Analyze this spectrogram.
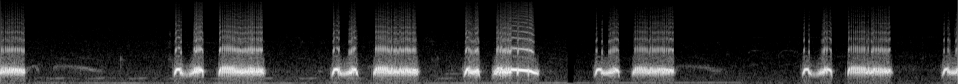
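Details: Decoy spotted dove delivering repeated cooing phrases, short paired notes leading into longer hollow coos, several in a row with brief gaps and a faint low hum beneath.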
